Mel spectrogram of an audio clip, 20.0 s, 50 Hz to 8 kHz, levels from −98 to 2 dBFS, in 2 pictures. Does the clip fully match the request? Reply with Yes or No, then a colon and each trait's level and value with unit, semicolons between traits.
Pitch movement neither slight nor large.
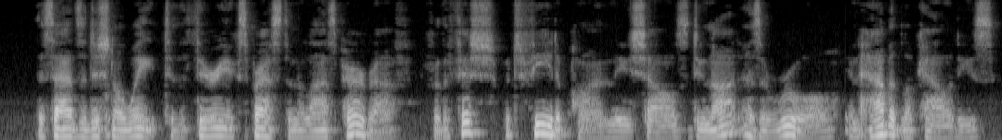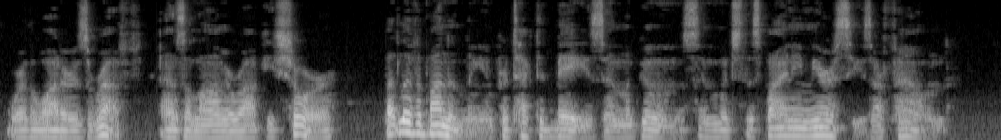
Yes: average, 3.4 semitones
